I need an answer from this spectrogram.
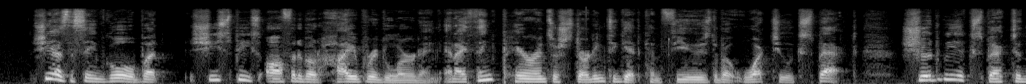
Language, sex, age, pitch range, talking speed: English, male, 40-59, 115-145 Hz, 170 wpm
